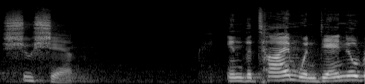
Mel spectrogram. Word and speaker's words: Shushan: Shushan is the Hebrew pronunciation of this word. Susa is the Greek pronunciation of this city.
